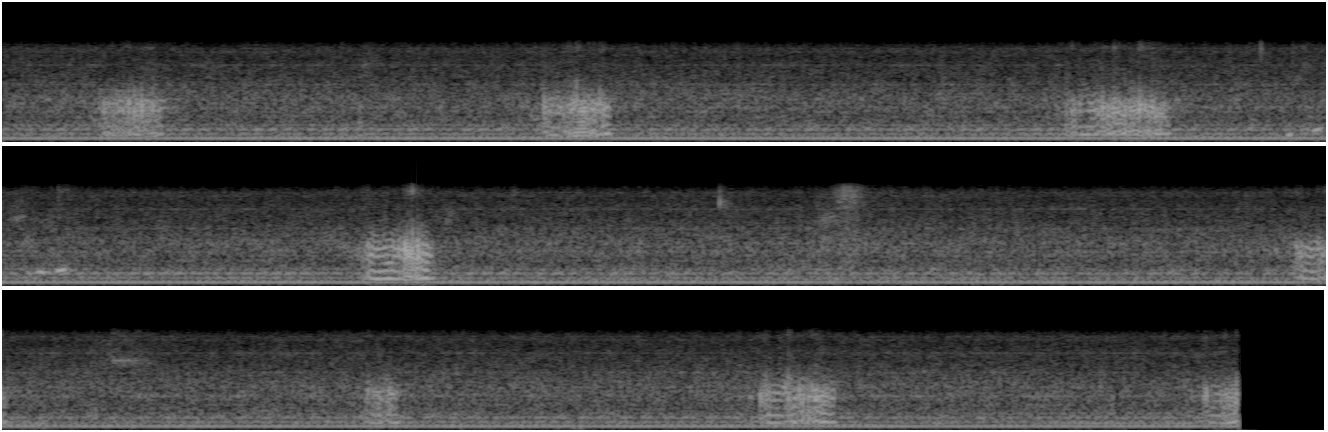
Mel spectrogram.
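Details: Pet Shih Tzu asleep and snoring: soft, rasping snores recurring roughly every two to three seconds over a constant low electrical hum.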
